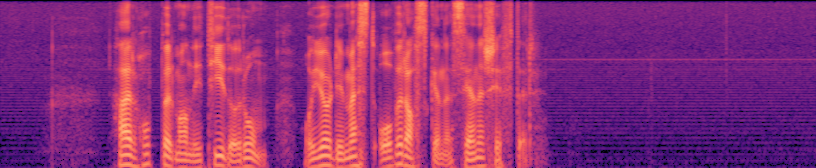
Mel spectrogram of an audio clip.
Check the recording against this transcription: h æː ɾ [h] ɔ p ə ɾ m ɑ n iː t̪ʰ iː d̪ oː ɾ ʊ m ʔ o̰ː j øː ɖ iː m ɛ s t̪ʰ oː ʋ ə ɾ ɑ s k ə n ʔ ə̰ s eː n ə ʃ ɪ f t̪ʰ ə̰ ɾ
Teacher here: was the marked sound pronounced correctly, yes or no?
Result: yes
